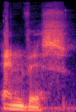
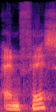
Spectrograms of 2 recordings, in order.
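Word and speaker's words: Enfys: pronounced it's actually pronounced envis not Enis it's more like a V but Americans not going to pronounce that way yeah but it's yeah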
